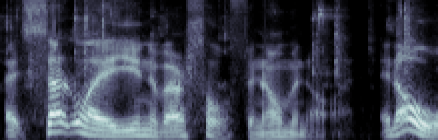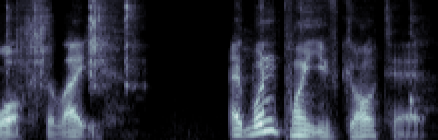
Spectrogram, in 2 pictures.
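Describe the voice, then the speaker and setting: A man putting on a Scottish accent to recite a line in a slow, chesty way. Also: medium pitch, wildly swooping pitch, a little hiss or hum. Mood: musing.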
